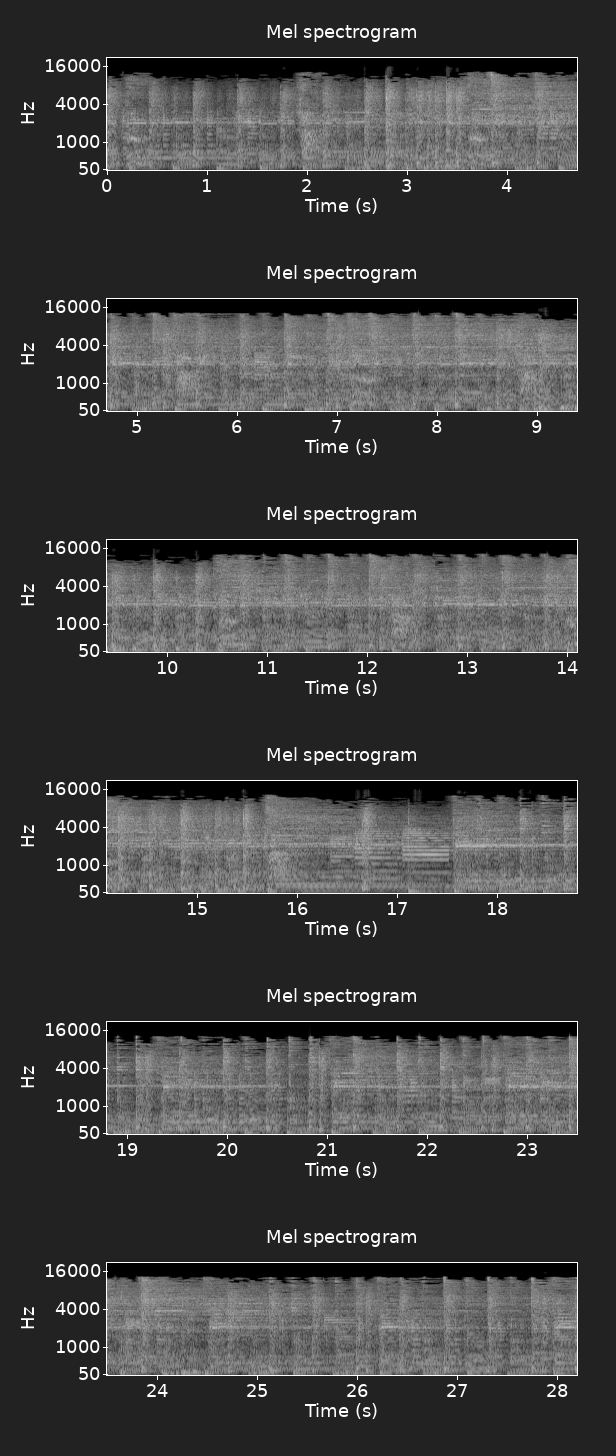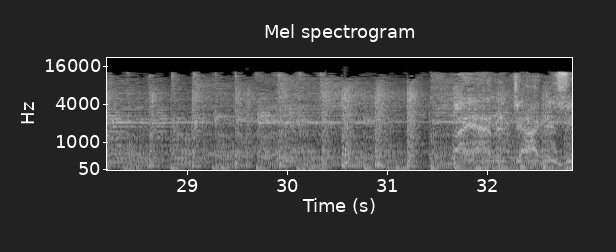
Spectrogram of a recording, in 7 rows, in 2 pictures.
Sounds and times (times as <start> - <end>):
Psychedelic rock: 0.0 - 32.8.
